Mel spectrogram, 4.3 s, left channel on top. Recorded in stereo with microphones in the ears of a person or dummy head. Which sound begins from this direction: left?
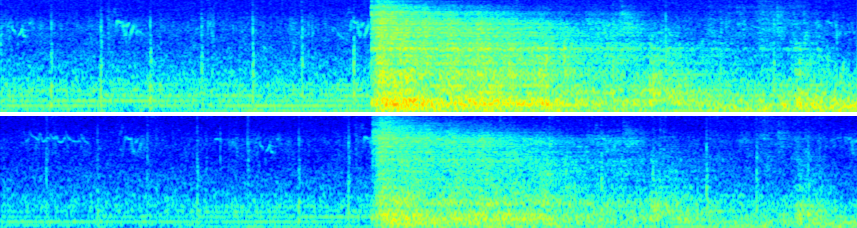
An explosion, at 1.8 s.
